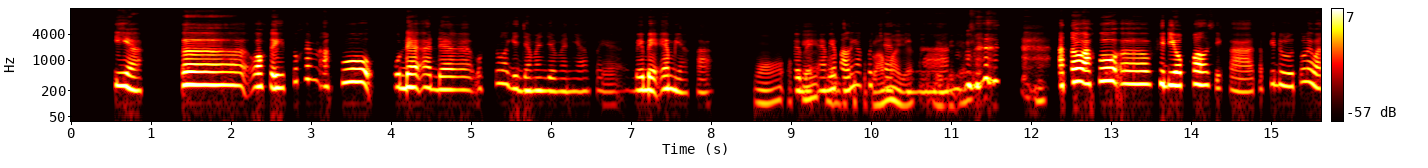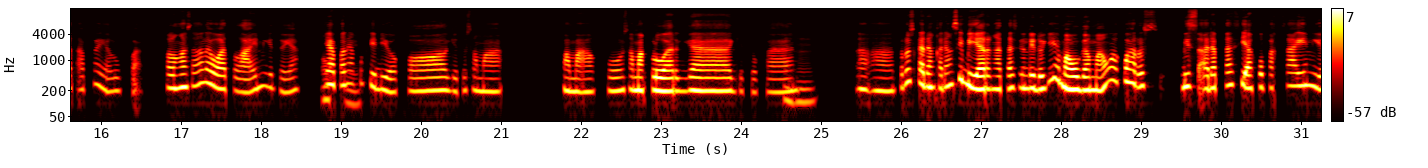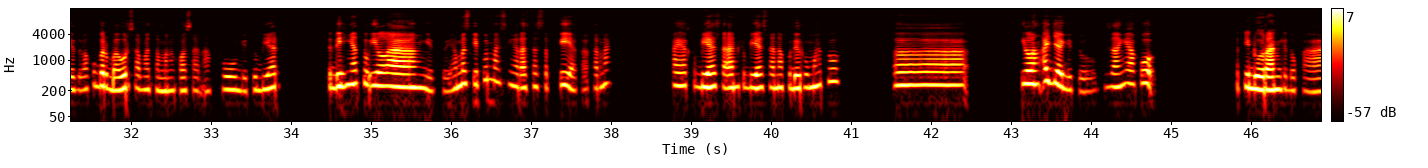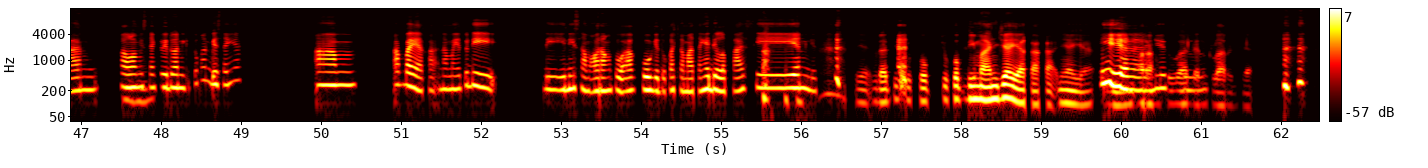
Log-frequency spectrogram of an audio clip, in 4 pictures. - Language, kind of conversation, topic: Indonesian, podcast, Bisakah kamu menceritakan pengalaman saat kamu merasa kesepian?
- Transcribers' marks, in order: chuckle; in English: "video call"; in English: "video call"; other background noise; chuckle; laughing while speaking: "Iya"; chuckle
